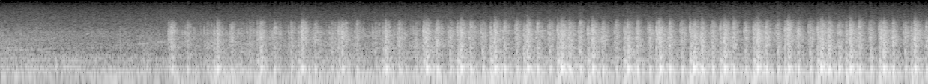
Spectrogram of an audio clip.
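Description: Speed bag being punched in a fast, steady rattle of about five or six hits a second, starting about two seconds in, over a steady soundtrack hiss.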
